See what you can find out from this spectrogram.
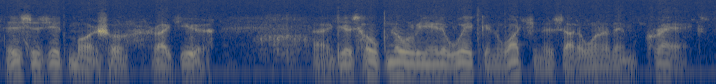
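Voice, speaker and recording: A man's voice: a bass voice, measured pace, lo-fi sound. An actor playing a hostile, accusing cowman in a western radio drama. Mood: tense, wary. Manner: pointed, accusing. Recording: noisy old-time radio recording.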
